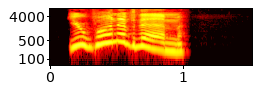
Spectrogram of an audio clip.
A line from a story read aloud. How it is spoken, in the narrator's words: cried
